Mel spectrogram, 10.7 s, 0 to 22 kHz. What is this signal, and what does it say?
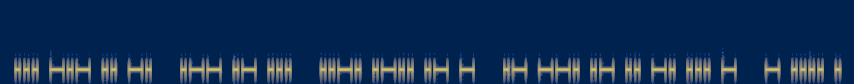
Morse code, heard as a keyed tone, about 22 wpm, 700 Hz. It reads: SKIN WAS FLAT AGAINST THE
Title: Sentences from Top 1600 Words 22wpm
